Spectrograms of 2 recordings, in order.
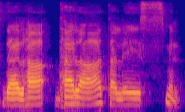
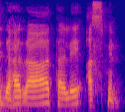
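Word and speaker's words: धरातलेऽस्मिन्: Okay, so the way we read it is dhara talesmin. We don't say dhara tale asmin. Okay, that's because of a sandhi.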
